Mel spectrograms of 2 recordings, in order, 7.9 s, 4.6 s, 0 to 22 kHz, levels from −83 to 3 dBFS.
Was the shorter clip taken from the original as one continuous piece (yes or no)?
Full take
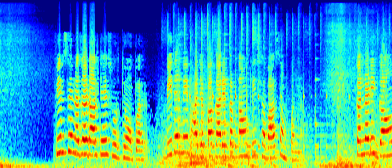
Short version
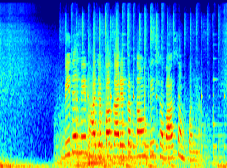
no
